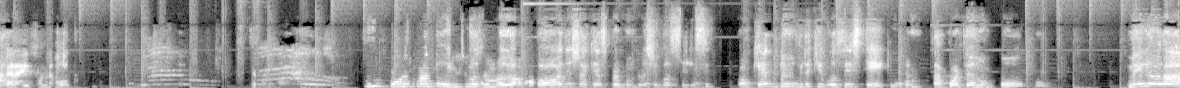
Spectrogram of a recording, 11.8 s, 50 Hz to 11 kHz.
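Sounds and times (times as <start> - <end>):
speech: 0.0 - 1.7, 3.7 - 10.7, 11.3 - 11.7
cat meowing between a person's legs in a bedroom: 1.3 - 3.4.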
